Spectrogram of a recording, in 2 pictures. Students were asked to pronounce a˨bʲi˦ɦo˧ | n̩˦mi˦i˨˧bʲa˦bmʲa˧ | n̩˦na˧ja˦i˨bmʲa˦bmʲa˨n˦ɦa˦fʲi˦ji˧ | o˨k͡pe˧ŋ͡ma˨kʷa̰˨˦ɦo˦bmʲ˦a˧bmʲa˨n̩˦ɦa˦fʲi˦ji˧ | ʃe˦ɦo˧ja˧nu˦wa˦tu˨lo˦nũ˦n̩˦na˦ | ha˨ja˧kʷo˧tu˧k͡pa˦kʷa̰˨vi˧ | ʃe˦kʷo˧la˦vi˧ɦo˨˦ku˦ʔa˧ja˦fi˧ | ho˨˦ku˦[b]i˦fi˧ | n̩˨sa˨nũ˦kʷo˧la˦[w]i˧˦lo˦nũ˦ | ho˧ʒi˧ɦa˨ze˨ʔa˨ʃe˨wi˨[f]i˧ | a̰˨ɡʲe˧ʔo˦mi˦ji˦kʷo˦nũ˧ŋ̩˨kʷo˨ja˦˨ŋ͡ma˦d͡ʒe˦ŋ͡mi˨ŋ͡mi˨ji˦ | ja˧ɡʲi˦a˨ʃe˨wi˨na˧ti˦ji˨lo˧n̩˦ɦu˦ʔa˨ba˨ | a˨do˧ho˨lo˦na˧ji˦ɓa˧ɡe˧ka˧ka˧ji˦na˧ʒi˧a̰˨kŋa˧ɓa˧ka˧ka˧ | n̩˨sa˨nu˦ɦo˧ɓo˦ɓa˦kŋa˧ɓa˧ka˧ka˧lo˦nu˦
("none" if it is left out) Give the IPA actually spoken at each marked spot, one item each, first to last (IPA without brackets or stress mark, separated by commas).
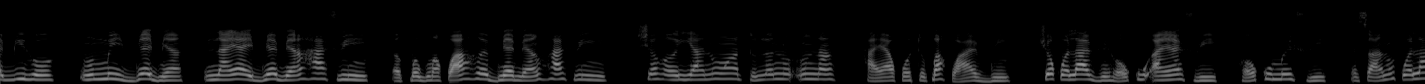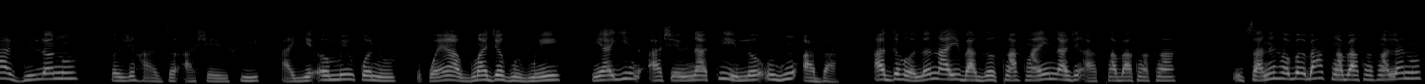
m, v, f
